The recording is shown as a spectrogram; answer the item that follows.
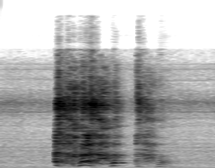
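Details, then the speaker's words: Girl coughing while encouraged to cough out suspected flower allergens, wheezing heard by the caregiver; two harsh, rattly coughs in quick succession, the second weaker; loose cough. "No, I hear wheezing. Let's let it out one more time so stuff will come through."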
